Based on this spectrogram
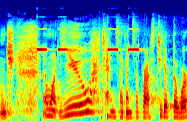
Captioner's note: timer beeps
